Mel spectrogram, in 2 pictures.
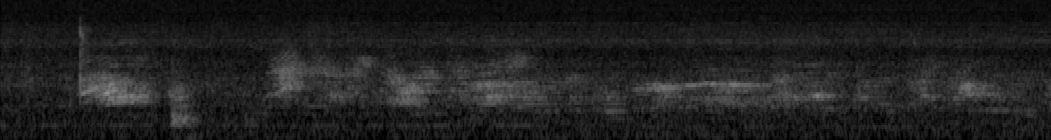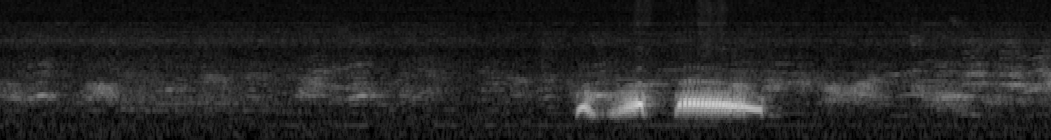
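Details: Female dove calling to stir males: near the end, two short rising coos lead into a longer, louder drawn-out coo, with a soft twittering chorus of other birds running throughout.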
